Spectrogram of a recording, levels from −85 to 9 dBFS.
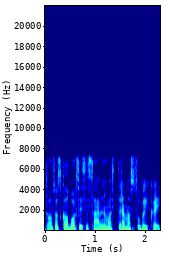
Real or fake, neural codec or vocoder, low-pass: fake; codec, 16 kHz, 4 kbps, FunCodec, trained on Chinese and English, 50 frames a second; 7.2 kHz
